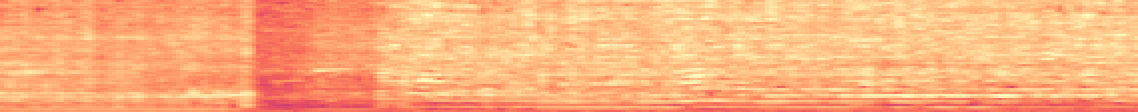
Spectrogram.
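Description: Dremel rotary tool running with a cutting bit as it cuts a slot in the plastic blank of a UTV's dash switch panel. Its steady whine sits lower for about a second, dips briefly, then holds at a higher pitch.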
